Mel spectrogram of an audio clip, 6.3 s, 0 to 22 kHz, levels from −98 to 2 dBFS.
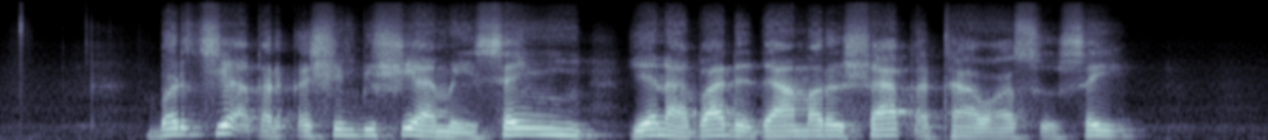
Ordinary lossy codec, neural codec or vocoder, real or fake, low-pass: none; autoencoder, 48 kHz, 32 numbers a frame, DAC-VAE, trained on Japanese speech; fake; 19.8 kHz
